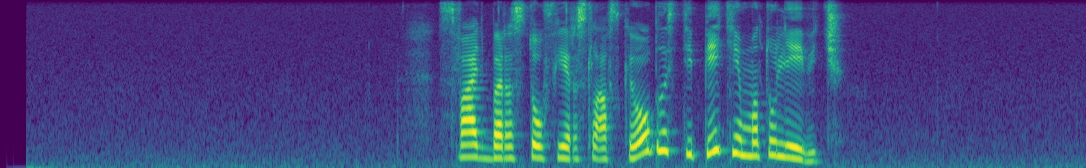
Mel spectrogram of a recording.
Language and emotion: Russian, neutral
